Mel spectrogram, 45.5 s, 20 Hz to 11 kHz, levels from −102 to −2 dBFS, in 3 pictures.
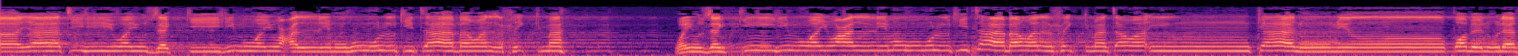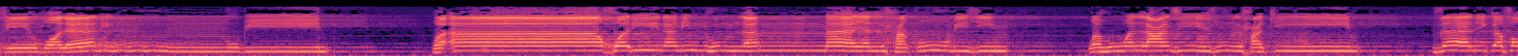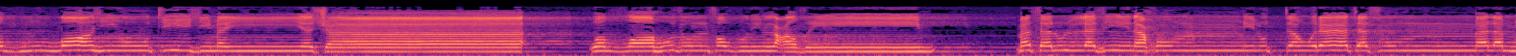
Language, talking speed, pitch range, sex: Arabic, 50 wpm, 210-245 Hz, male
